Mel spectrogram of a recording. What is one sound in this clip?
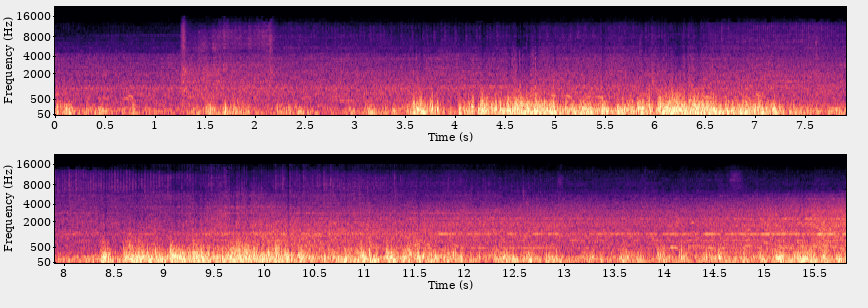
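A large jet airliner's engines roar loudly as it takes off.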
